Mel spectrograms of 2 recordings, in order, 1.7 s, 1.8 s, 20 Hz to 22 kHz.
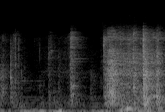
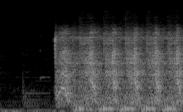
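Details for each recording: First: Yamaha Raptor 350 that won't run: uneven ratcheting and scraping on each pull, rope catching and dragging; recoil starter binding, owner hopes new starter clutch fixes it, unconfirmed. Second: 2006 Yamaha Raptor 350 single-cylinder ATV after a new starter clutch was fitted, oil drained: starter spins the engine over steadily at about five pulses a second, no jamming, grinding or binding; normal starter cranking.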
